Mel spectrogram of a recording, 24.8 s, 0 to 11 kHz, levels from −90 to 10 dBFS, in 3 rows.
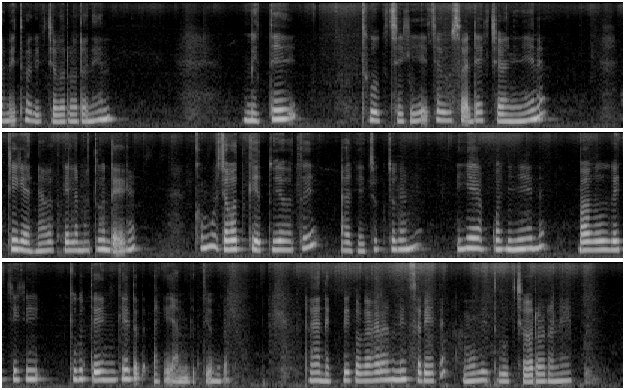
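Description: Nothing in this speech recording stood out as a technical fault on listening.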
